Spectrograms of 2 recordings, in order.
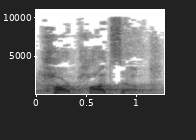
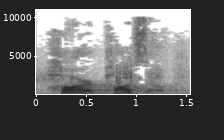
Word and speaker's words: harpazo: So Paul uses a form of the verb harpazo. I'll spell it to you, transliterate it into English. H-A-R-P-A-Z-O. Harpazo. Has the word harp in it. We get the word harpoon from it. H-A-R-P-A-Z-O.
